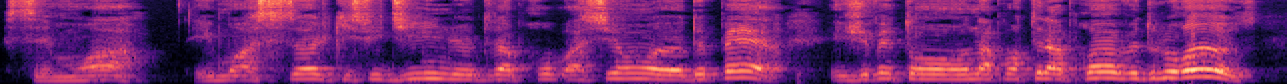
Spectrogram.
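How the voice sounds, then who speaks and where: A man putting on a proud young water wizard who has lost his mind. The voice sits a little high and climbs into loud, declamatory threats. It is a comic-reading voice rather than full character acting. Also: measured pace. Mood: boastful. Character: arrogant unhinged young male water wizard.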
